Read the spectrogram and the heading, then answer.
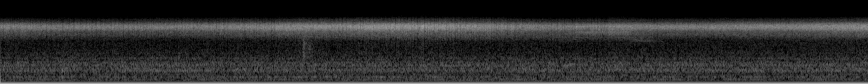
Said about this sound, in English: Okay, I've got this pointed toward the window here. I've got the air conditioning on and windows closed, but let's listen and see if you can hear the cicadas.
